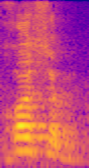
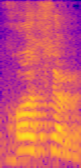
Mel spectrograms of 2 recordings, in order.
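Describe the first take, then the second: No difference in how they are said.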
